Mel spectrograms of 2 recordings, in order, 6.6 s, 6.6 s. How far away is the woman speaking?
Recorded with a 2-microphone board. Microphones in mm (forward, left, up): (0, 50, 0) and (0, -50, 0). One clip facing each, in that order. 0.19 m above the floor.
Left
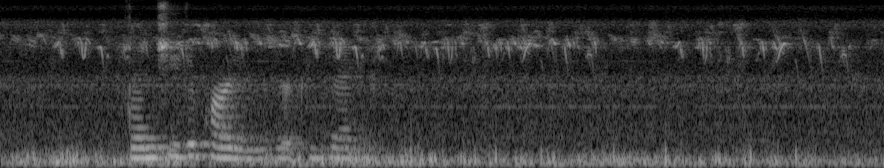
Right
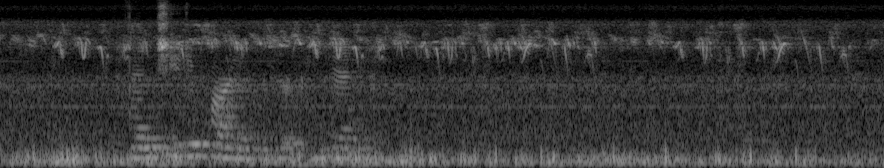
About 1.6 m.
